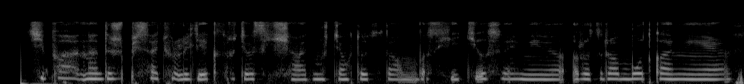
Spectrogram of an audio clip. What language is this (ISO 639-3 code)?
rus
